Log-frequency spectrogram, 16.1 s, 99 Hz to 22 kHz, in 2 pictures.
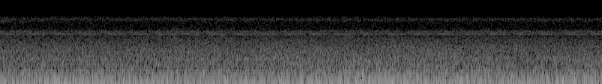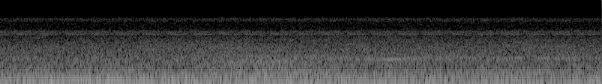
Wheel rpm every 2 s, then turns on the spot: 0, 0, 0, 0, 0, 0, 0, 0.
none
